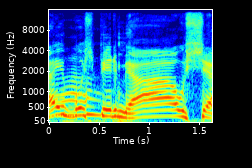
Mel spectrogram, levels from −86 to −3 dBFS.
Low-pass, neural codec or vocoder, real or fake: 14.4 kHz; none; real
